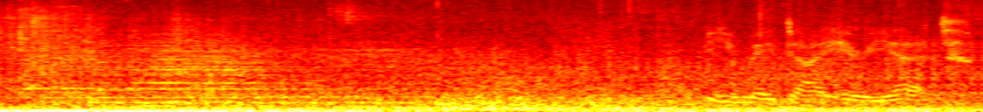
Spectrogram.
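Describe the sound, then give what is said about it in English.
Heavy, continuous booming rumble of explosive disconnects firing as a flooding deep-water drilling platform breaks into its separate component structures, with deep roaring low end and strained metallic groans rising and bending over the last seconds. “The explosive disconnects you recklessly fired broke the separate component structures free.”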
